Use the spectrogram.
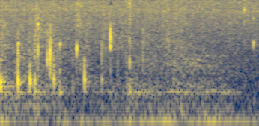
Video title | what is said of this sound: How to Make CHOCOLATE TRUFFLES Tutorial - Yeners Cake Tips with Serdar Yener from Yeners Way | So we shake well, didn't have blop, right? So there is no air bubbles inside here.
